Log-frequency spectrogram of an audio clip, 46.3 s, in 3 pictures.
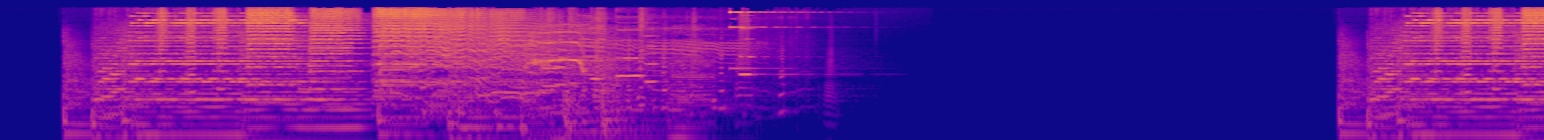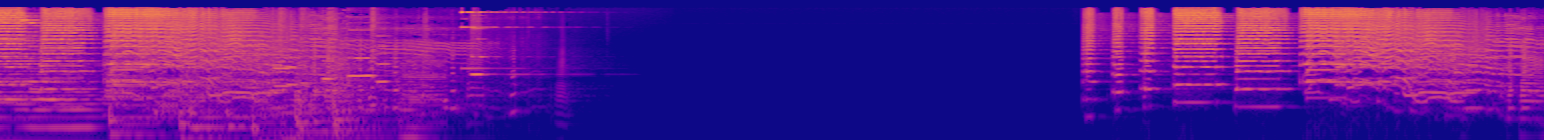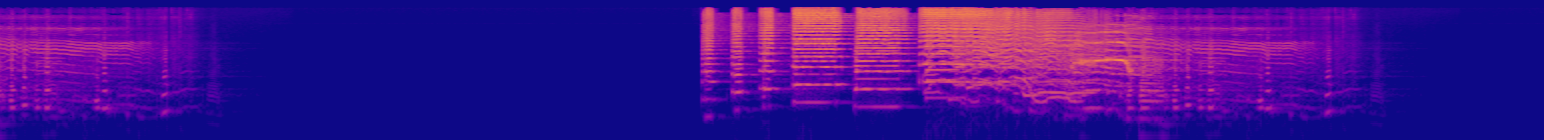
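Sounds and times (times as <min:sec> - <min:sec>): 
fanfare: 0:00.9 - 0:07.8, 0:13.7 - 0:20.6, 0:26.3 - 0:32.6, 0:37.9 - 0:44.2.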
